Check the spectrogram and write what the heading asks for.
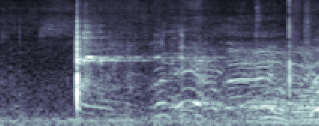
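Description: A metal baseball bat hitting a pitched ball about half a second in: one sharp ping that rings on for about a second. Spectators' voices then rise and grow louder.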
